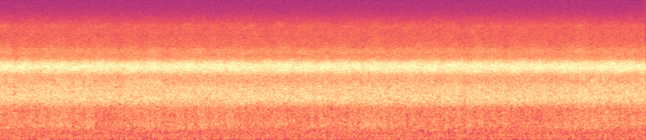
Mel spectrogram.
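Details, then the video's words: Frogs calling in the dead of night, so many together that their croaks fuse into a seamless high-pitched drone. The volume stays steady from start to finish. "한밤중 개구리 울음소리"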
